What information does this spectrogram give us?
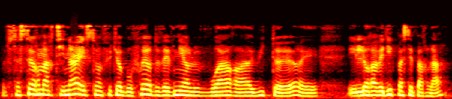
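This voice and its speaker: Poised female private secretary: crisp, guarded, formal, old radio drama on muffled tape. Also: sits low, fairly even intonation, moderate pace. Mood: composed, curt. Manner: crisp, curt, formal replies. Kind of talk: vintage French radio mystery acting. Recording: dull, vintage radio recording.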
